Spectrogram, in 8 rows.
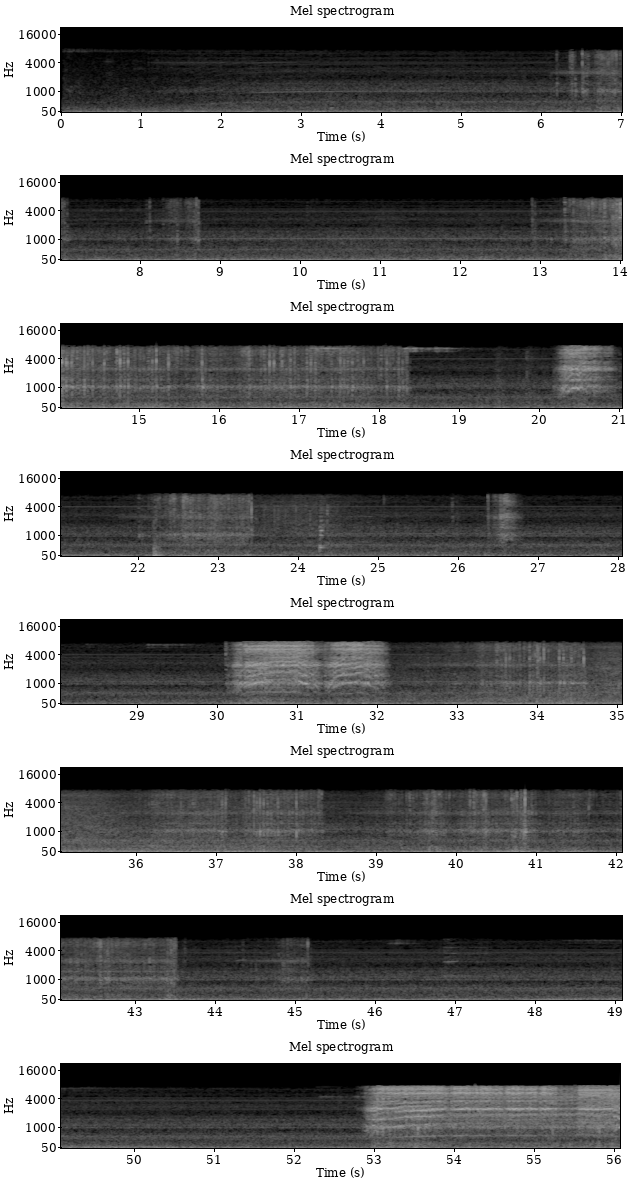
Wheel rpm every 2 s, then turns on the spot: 0, 0, 0, 10, 0, 0, 10, 30, 20, 0, 10, 10, 0, 0, 0, 80, 20, 10, 20, 10, 20, 10, 0, 0, 0, 0, 70, 150.
14-18 22-24 32-34 36-44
